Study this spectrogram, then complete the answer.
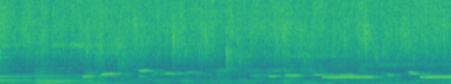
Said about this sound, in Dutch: staat onder de douche, je ontspant. Alle problemen glijden van je af.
